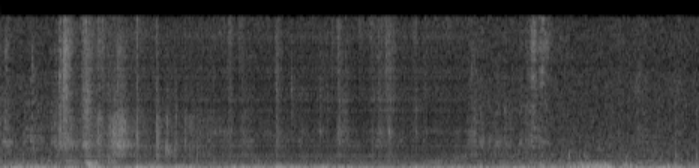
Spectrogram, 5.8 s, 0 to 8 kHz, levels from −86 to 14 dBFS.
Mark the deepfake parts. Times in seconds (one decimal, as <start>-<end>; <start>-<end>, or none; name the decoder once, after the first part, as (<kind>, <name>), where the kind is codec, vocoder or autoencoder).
0.5-3.9 (codec, ZipCodec)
